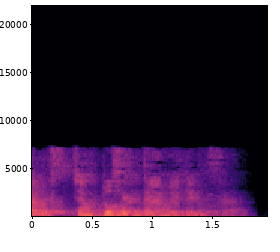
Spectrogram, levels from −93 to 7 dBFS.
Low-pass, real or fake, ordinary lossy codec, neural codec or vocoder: 7.2 kHz; fake; MP3, 32 kbps; codec, 16 kHz in and 24 kHz out, 0.6 kbps, FireRedTTS-2 codec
